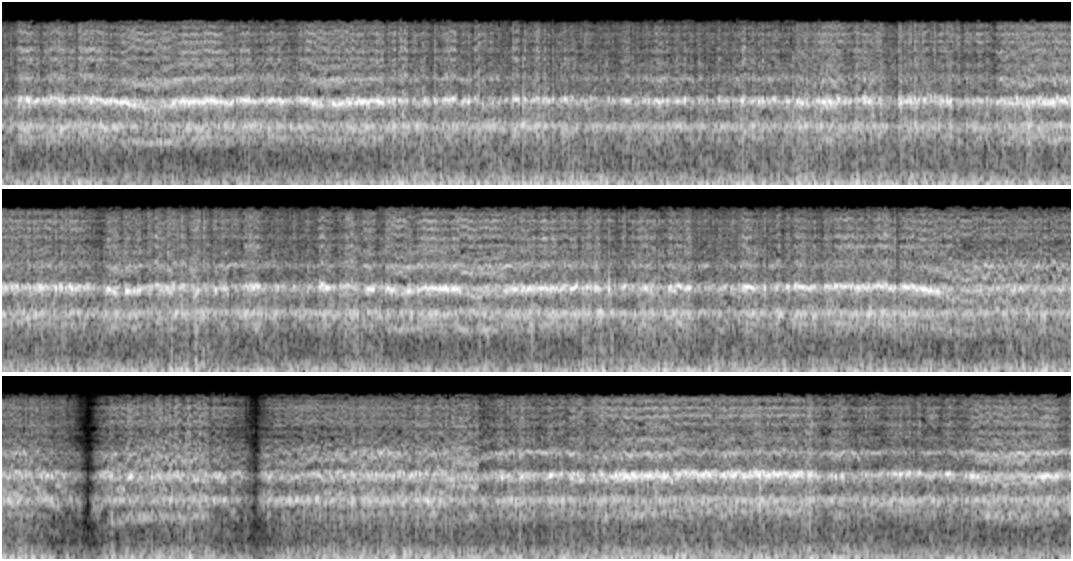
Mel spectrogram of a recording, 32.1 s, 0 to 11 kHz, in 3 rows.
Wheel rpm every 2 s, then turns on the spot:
230, 230, 230, 230, 230, 230, 230, 230, 230, 240, 190, 110, 150, 210, 220, 230.
none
